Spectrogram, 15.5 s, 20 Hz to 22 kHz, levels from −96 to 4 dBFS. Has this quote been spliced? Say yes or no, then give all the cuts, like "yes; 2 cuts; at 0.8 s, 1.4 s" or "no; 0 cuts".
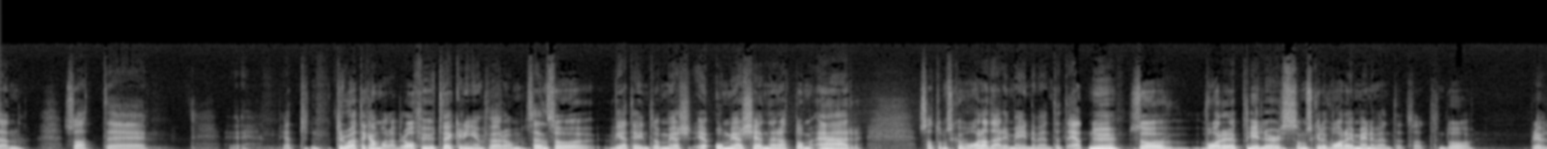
yes; 1 cut; at 10.8 s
